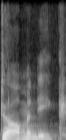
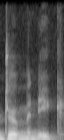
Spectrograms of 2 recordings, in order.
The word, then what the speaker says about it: Dominique: And then they couldn't even pronounce Dominique. They would say Dominique, yeah.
